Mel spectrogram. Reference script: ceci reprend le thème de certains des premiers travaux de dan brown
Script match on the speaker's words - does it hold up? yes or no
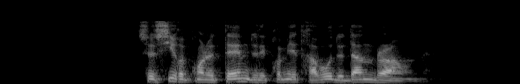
no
